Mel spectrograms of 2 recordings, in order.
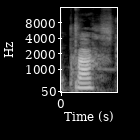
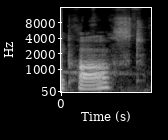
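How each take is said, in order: First: PAST with a short, flat Yorkshire "a"; Yorkshire pronunciation. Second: PAST with a long, southern "ah"; posh pronunciation. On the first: Yorkshire vlogger showing how locals say it, short-a PAST. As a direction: say PAST with the vowel of "cat". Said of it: "I'm from Yorkshire, we say past". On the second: Yorkshire vlogger showing what locals don't say, long-vowel posh PAST. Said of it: "we don't say past". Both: Shown as a demonstration.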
